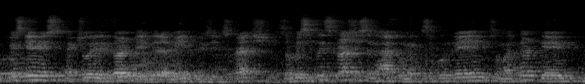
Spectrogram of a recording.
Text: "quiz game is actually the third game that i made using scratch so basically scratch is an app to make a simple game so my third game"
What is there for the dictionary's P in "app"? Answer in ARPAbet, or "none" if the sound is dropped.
F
